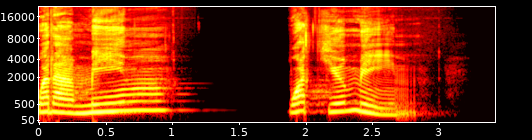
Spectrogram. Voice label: fem spo, Vocals

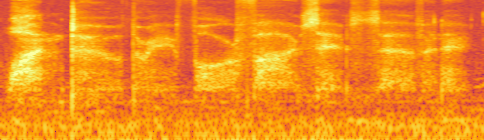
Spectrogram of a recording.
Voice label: Counting quiet

